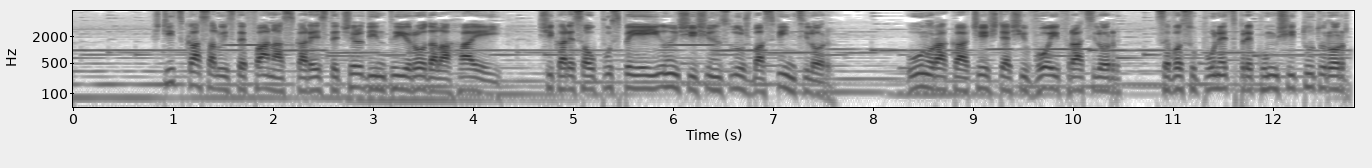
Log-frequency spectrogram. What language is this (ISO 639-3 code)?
ron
